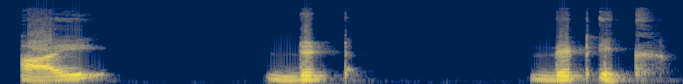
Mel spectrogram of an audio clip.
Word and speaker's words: eidetic: पहला वर्ड है, इसके प्रोनाउंसिएशन का आपको ध्यान रखना है। आई डिटिक, तो आई डिटिक बोलते हैं। आईडिटिक, आईडिटिक का मतलब सिंगल डी आएगा।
